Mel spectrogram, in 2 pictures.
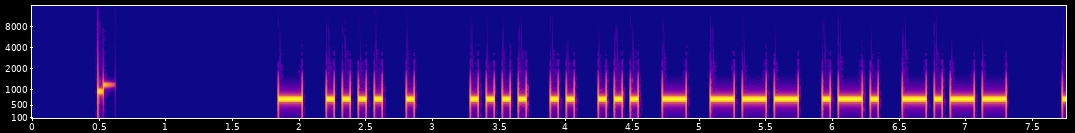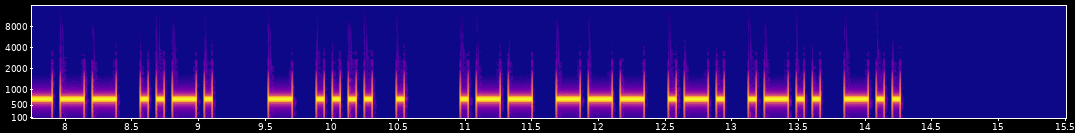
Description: Morse code, heard as a keyed tone, about 20 wpm, 700 Hz. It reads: THE HISTORY OF THE WORLD
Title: Sets of 5 Words Encore2 20wpm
